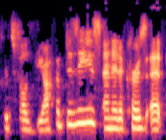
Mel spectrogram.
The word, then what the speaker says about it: Creutzfeldt-Jakob: The most common, I think it's pronounced Creutzfeldt-Jakob disease, and it occurs at about 1 in every 1 million people in the US.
